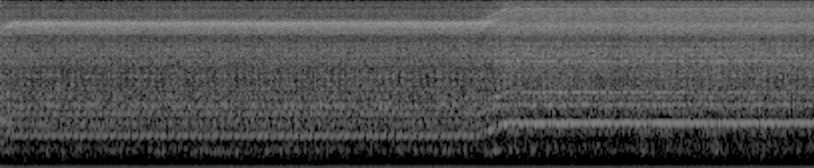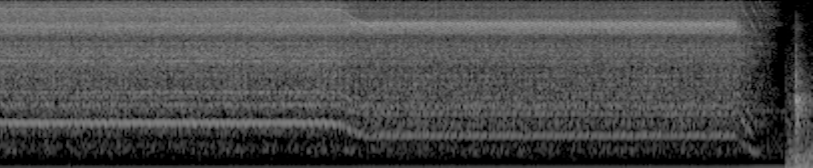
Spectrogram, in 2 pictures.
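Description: Countertop glass-jug blender motor running steadily while blending soup liquid. Its pitch steps up about four seconds in, drops back about nine seconds in, and the motor stops just before the end.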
